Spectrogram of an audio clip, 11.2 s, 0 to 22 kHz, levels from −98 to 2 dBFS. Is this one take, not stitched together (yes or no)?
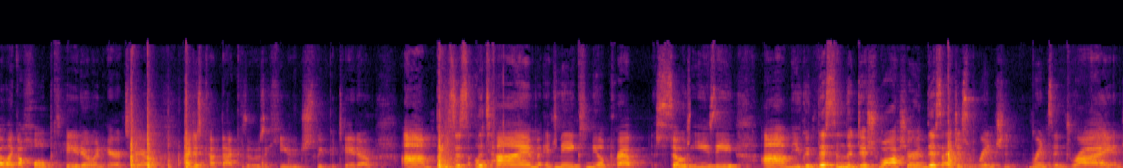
no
